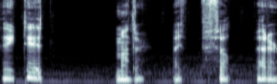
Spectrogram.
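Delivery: low, soft mumble. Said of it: "Well, don't you just mumble".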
